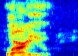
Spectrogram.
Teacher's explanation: because of this question you raise the stress a little bit at the end of the sentence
